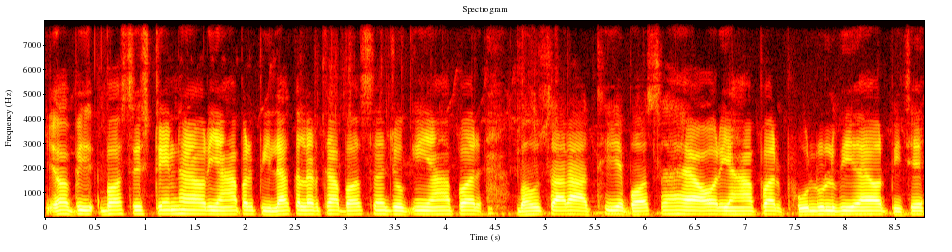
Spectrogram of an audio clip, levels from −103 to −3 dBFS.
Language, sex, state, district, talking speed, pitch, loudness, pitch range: Hindi, male, Bihar, West Champaran, 210 wpm, 140 Hz, -13 LUFS, 140-150 Hz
